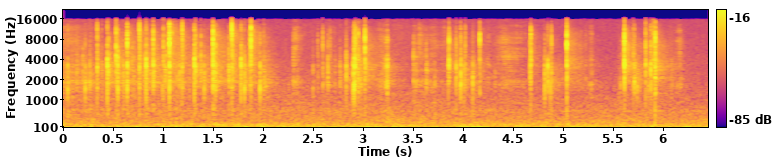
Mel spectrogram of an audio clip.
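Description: Long fingernails tap and scratch a solid, flat wooden sign painted with flowers and lettering as it lies on a table. Quick, dry, bright clicks come in irregular bursts, each dying away almost at once, with soft scraping between them over a faint low rumble.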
